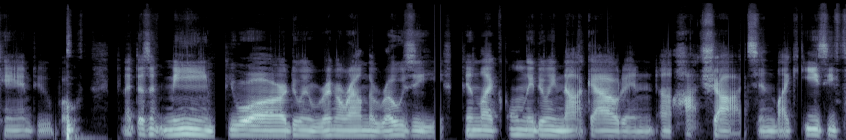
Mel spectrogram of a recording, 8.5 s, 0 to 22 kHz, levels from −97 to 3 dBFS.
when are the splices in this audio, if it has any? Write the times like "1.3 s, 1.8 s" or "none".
2.2 s, 4.5 s, 6.7 s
